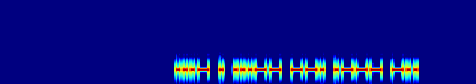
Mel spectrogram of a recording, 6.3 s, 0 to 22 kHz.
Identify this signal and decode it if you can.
Morse code, heard as a keyed tone, about 25 wpm, 700 Hz. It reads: VE3GJD
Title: DXCC-100 Call Signs - 6 Characters - Repeated 2x - 25wpm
